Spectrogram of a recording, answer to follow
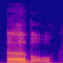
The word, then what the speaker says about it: herbal: so they pronounce it herbal now you might find somebody actually spells it that way herbal essences because that's how they would pronounce it whereas in british english you would pronounce the h and you'd say herbal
